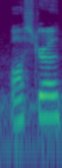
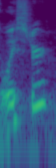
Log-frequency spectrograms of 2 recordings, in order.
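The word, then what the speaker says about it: Ostara: Happy Ostra to all of my other pagans. My mom keeps pronouncing it differently. She keeps pronouncing it like oyster. I pronounce it Ostra.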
